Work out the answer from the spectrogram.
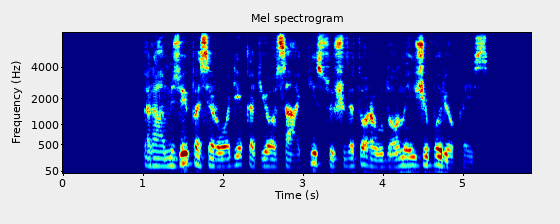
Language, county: Lithuanian, Klaipėda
